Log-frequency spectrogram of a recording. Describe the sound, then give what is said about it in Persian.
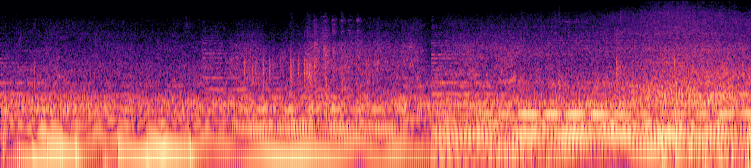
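A car engine hums and rumbles as Forouzan's car pulls out of the parking garage of a house, its tone shifting partway through as it moves off. No one speaks. “ماشین فروزان از پارکینگ خونش میاد بیرون.”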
